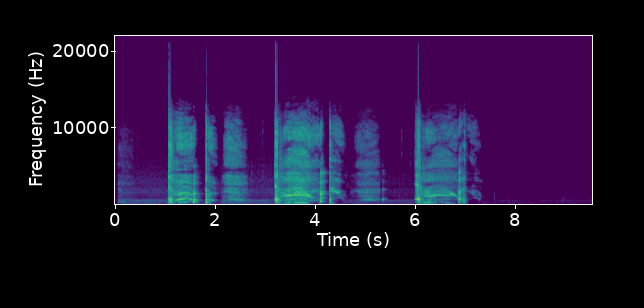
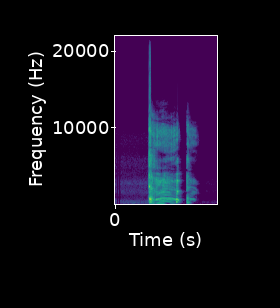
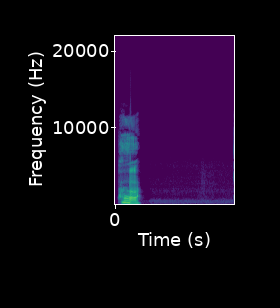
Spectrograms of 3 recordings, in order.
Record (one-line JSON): {"three_cough_length": "9.6 s", "three_cough_amplitude": 32768, "three_cough_signal_mean_std_ratio": 0.4, "cough_length": "2.0 s", "cough_amplitude": 32768, "cough_signal_mean_std_ratio": 0.36, "exhalation_length": "2.4 s", "exhalation_amplitude": 32767, "exhalation_signal_mean_std_ratio": 0.3, "survey_phase": "beta (2021-08-13 to 2022-03-07)", "age": "18-44", "gender": "Female", "wearing_mask": "No", "symptom_cough_any": true, "symptom_new_continuous_cough": true, "symptom_runny_or_blocked_nose": true, "symptom_shortness_of_breath": true, "symptom_sore_throat": true, "symptom_fatigue": true, "symptom_fever_high_temperature": true, "symptom_headache": true, "symptom_change_to_sense_of_smell_or_taste": true, "symptom_loss_of_taste": true, "symptom_other": true, "symptom_onset": "2 days", "smoker_status": "Ex-smoker", "respiratory_condition_asthma": false, "respiratory_condition_other": false, "recruitment_source": "Test and Trace", "submission_delay": "1 day", "covid_test_result": "Positive", "covid_test_method": "ePCR"}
